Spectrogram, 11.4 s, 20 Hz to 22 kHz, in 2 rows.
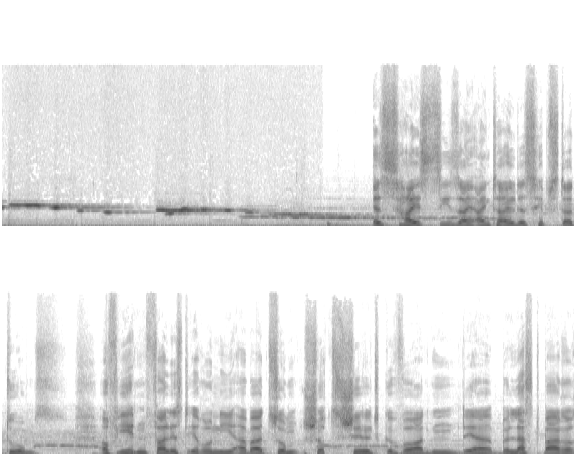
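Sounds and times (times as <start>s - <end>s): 
person whistling a wavering melodic tune: 0.0s - 3.8s
speech: 3.7s - 11.4s.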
